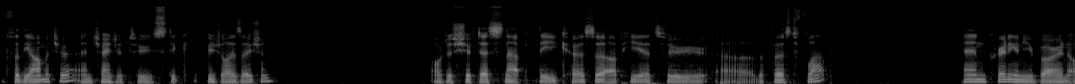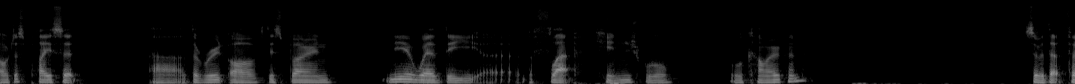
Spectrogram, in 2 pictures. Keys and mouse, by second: 1.6 click, 1.8 middle click, 1.8 right click, 2.7 Tab, 3.4 Tab, 3.7 Tab, 4.1 z, 4.7 shift+s, 5.4 Tab, 6.4 z, 6.5 Tab, 6.7 shift+a, 10.0 click, 10.9 right click, 11.5 g, 11.8 click, 12.6 g, 13.4 KP_7, 14.2 g, 16.5 ., 16.9 s, 18.3 click, 18.6 right click, 18.6 g, 20.6 n, 21.2 click.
